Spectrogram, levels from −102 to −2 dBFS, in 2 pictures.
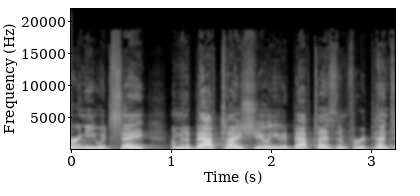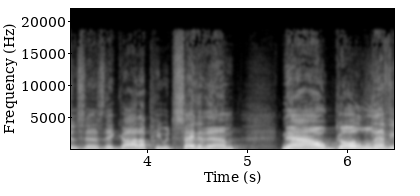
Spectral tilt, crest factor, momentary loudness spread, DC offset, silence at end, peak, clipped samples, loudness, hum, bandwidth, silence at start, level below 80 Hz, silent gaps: -5.5 dB/octave; 18 dB; 13 LU; under 0.1%; 0 s; 0 dBFS; under 0.1%; -19 LUFS; none; 17 kHz; 0 s; -60 dBFS; none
